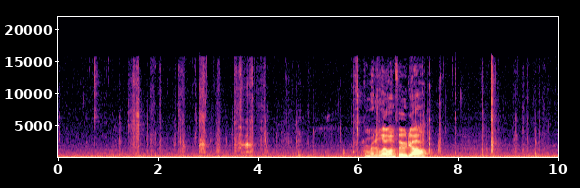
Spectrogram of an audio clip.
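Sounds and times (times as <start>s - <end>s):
person chewing shrimp: 0.4s - 6.2s.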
